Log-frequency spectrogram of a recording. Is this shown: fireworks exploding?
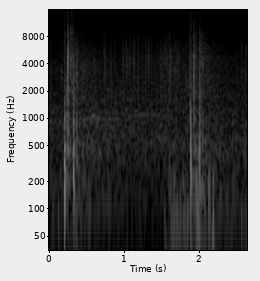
yes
